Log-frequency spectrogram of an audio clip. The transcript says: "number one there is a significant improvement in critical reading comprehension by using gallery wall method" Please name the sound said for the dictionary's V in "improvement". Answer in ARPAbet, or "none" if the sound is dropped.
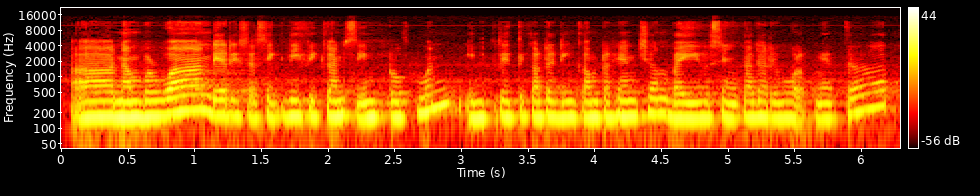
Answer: F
